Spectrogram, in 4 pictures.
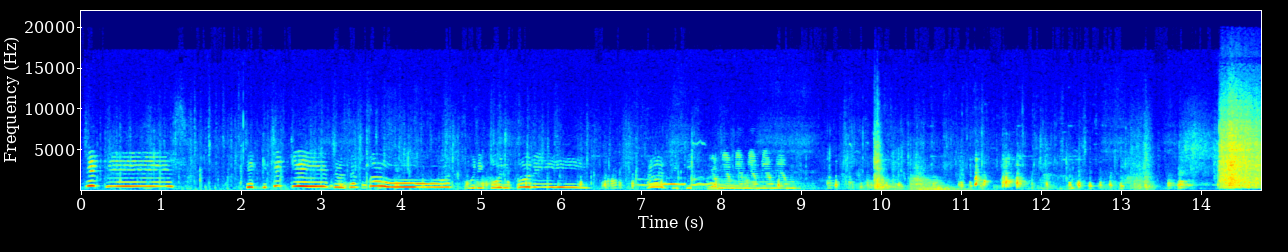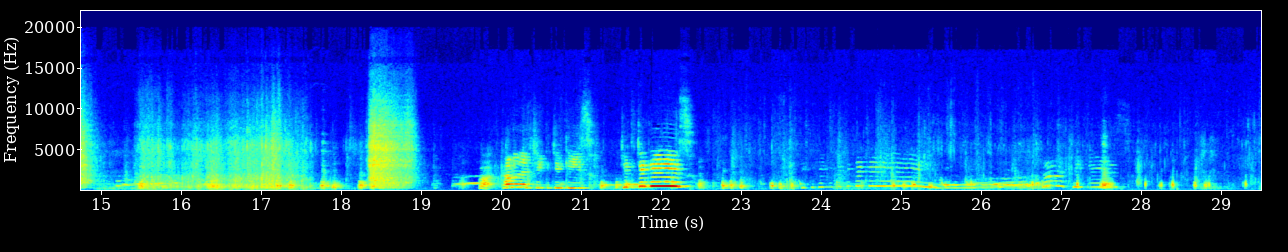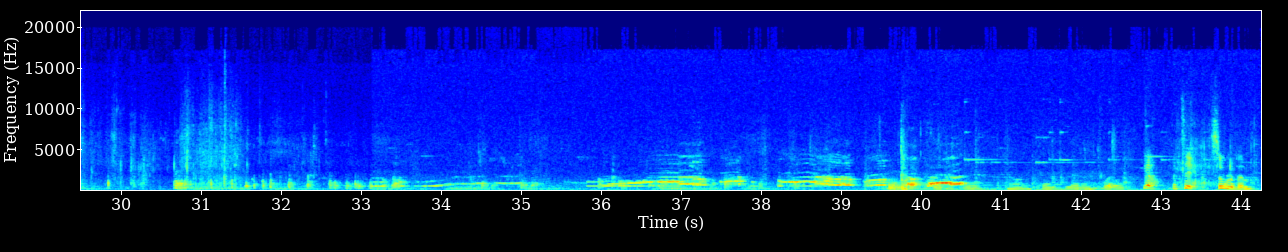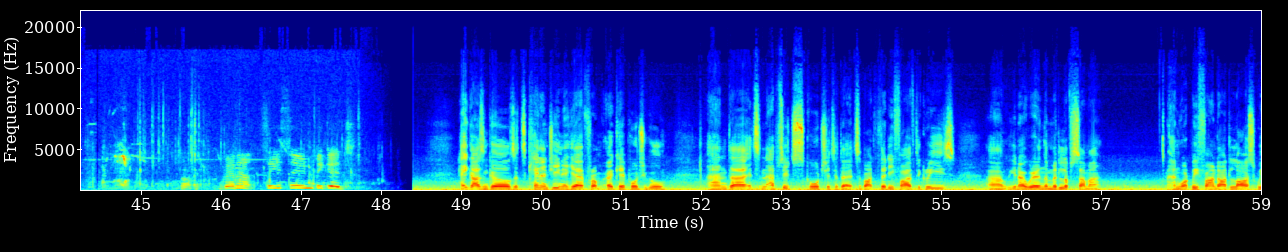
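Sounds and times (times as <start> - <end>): chickens clucking: 0.1 - 48.2.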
